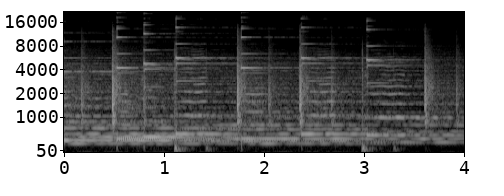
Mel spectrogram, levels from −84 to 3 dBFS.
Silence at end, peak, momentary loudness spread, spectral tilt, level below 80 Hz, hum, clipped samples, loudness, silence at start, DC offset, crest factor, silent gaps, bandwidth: 0 s; -12 dBFS; 7 LU; -1.5 dB/octave; -66 dBFS; none; under 0.1%; -33 LUFS; 0 s; under 0.1%; 22 dB; none; over 20 kHz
